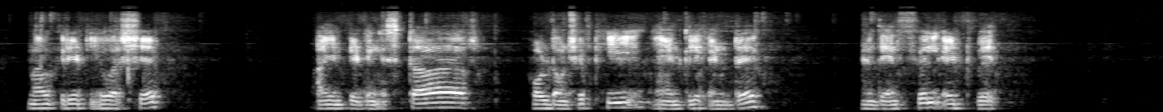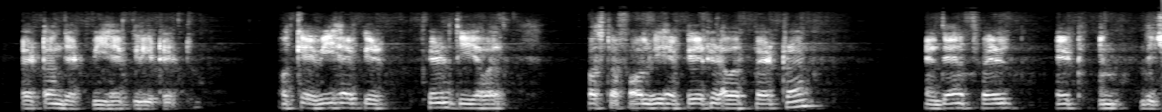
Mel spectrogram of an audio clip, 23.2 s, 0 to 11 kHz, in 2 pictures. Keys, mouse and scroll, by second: 0.4-1.1 drag, 14.3 space, 14.6-15.8 ctrl+drag, 23.1 click.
